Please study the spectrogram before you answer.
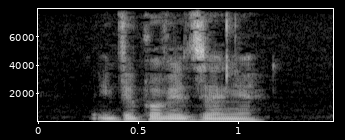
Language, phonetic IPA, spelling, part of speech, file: Polish, [ˌvɨpɔvʲjɛˈd͡zɛ̃ɲɛ], wypowiedzenie, noun, LL-Q809 (pol)-wypowiedzenie.wav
